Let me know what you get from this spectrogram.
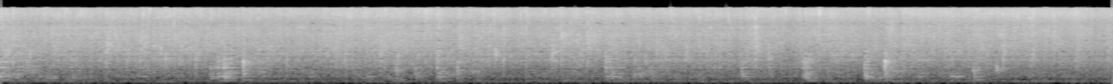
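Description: Soya chunks and potato pieces sizzling steadily as they fry in mustard oil, with a spatula stirring and scraping through them now and then.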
